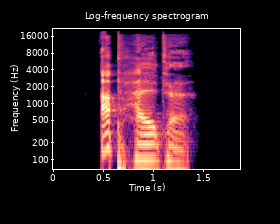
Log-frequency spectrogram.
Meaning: inflection of abhalten: 1. first-person singular dependent present 2. first/third-person singular dependent subjunctive I
- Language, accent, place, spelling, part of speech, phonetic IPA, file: German, Germany, Berlin, abhalte, verb, [ˈapˌhaltə], De-abhalte.ogg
